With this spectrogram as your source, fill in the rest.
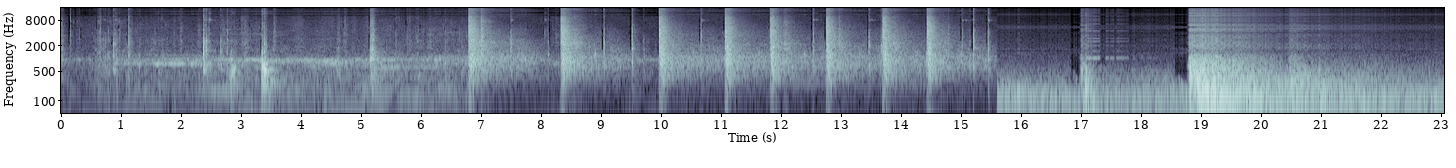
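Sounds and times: pistol shots: 6.8 - 15.6.

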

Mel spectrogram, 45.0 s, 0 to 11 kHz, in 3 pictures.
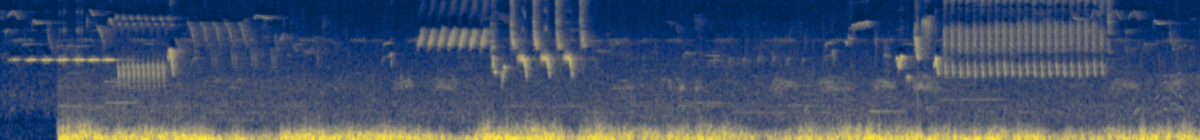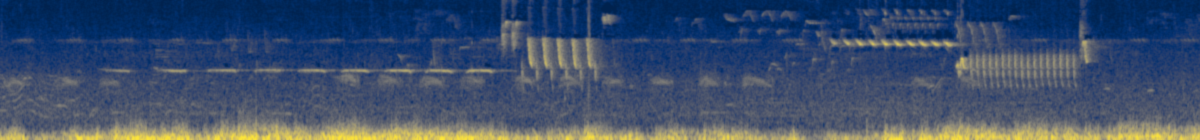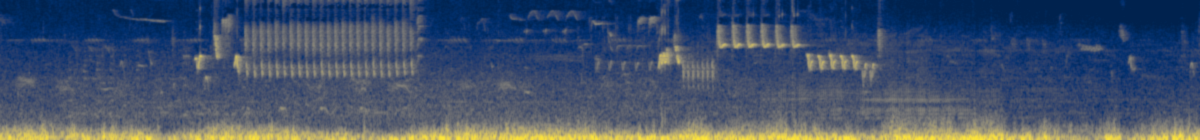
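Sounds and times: birds trilling: 0.0 - 45.0
steady low rumble: 0.7 - 13.2, 35.1 - 45.0.

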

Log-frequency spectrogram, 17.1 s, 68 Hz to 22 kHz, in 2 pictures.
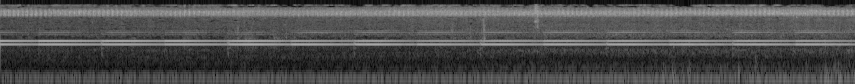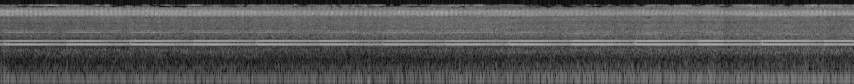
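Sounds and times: diesel locomotive rumble: 0.0 - 17.0.

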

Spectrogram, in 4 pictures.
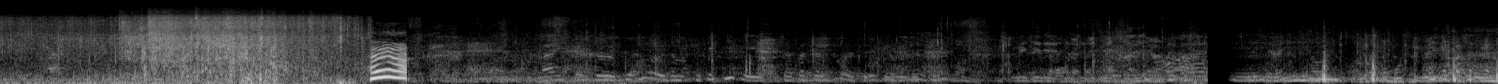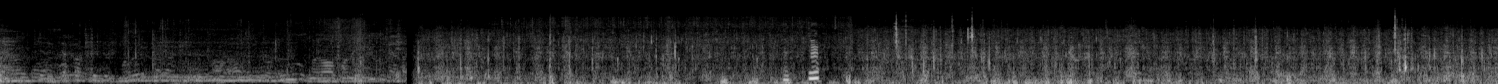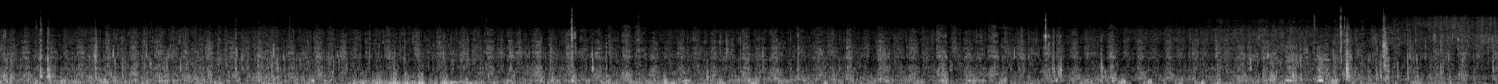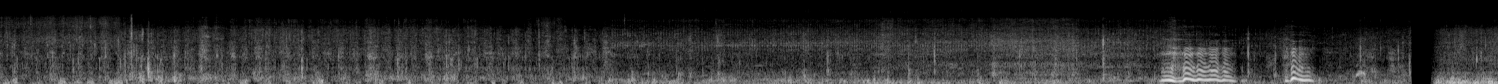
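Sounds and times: mountain bike rumbling and rattling: 0.0 - 4.5, 16.0 - 59.9
wind buffeting microphone: 19.4 - 29.0, 29.6 - 59.9.

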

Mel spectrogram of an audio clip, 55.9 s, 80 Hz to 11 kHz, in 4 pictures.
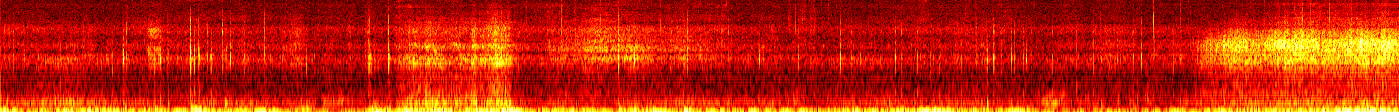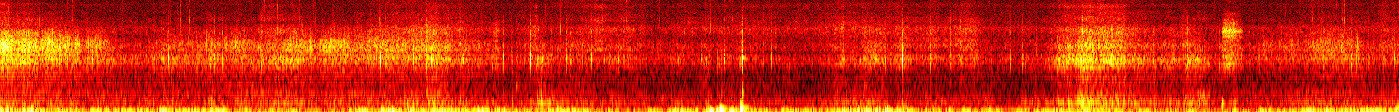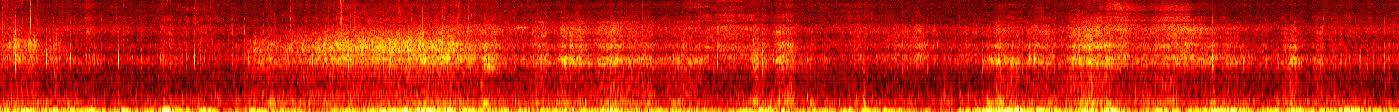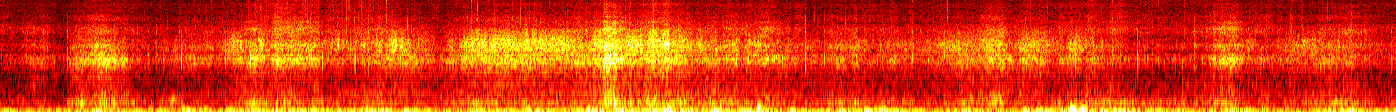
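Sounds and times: skis sliding over snow: 0.0 - 55.9
wind rumble on microphone: 0.0 - 55.9.

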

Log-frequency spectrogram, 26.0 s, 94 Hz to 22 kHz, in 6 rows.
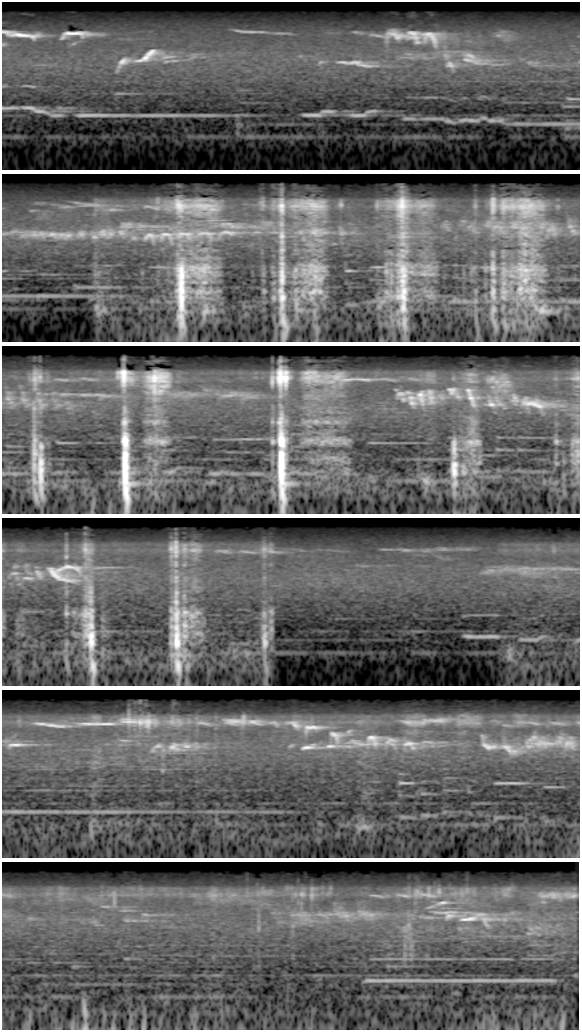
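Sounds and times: birds chirping: 0.0 - 15.1, 16.5 - 26.0
knife chopping on wooden board: 5.6 - 10.0, 10.7 - 11.3, 12.1 - 15.1.

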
